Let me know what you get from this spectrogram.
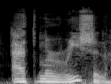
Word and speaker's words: admiration: 同时啊，同学们注意一下它的发音，从原来的 admire 变成了 admiration 啊，重音发生了变化。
